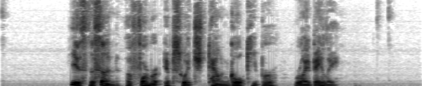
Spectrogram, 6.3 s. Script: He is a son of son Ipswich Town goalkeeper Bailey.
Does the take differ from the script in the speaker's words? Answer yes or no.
yes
